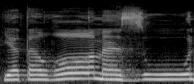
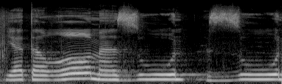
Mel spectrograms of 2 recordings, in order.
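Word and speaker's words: يتغامزون: Yatagomazun harusnya yatagazun zun gitu. Ada desisnya ya. tadi Hana kurang apa ya? Belum belum dapat gitu ya, masih ngambang. Yatagomazun jadi kurang kurang desisnya ya.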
